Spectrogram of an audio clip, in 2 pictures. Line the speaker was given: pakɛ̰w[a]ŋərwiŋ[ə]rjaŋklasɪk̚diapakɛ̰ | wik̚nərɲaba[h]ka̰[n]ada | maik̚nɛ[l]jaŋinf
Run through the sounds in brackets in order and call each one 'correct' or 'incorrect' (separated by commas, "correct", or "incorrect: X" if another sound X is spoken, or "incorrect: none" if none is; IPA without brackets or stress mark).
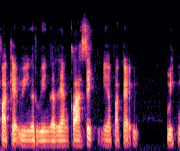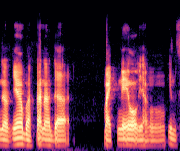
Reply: incorrect: i, correct, correct, correct, correct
